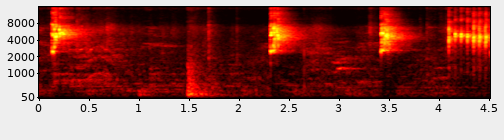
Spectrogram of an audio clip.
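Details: Lovebird giving loud, shrill chirps in short bursts about once a second, each a harsh high screech. A fast rattling series of clicks at the end, with a dull thump and a background hum of indoor noise.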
